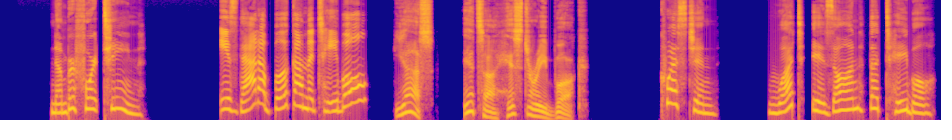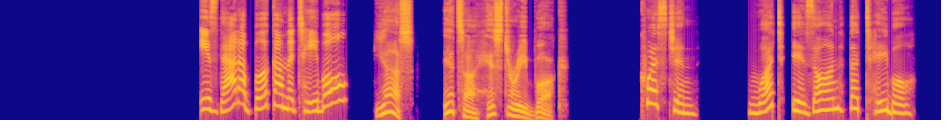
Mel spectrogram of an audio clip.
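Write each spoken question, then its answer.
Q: What is on the table?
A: A history book.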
